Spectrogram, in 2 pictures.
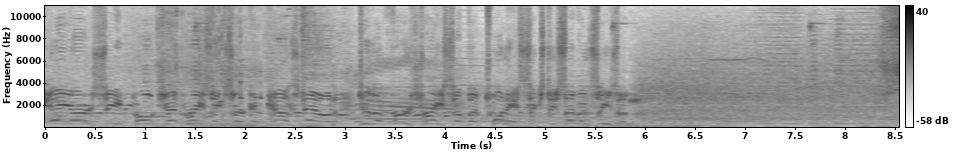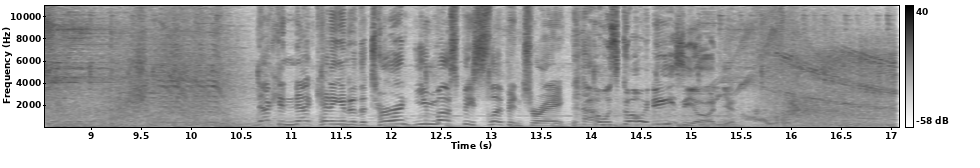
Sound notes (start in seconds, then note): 6.7 crowd cheers wildly; 16.0 jets scream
